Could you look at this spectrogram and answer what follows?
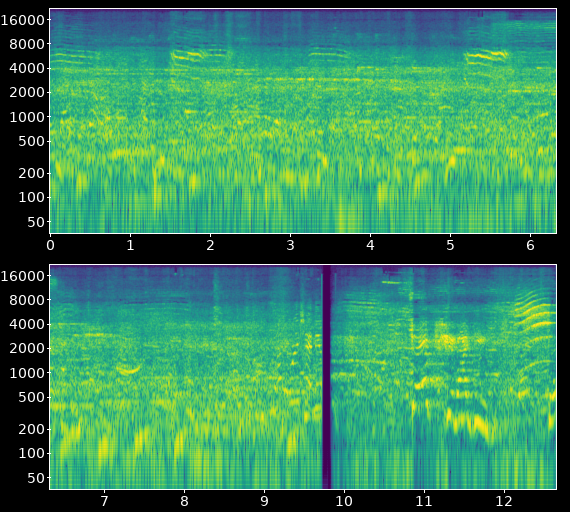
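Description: Dense festival crowd at the Kasba Ganpati pandal in Pune, a steady loud babble of many voices and chatter, with one brief dropout near the end before the hubbub resumes.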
